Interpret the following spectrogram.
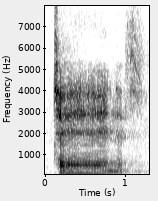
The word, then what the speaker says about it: tennis: El sonido corto de la E, ¿cuál es? T, y de hecho esa es la sílaba tónica, la sílaba que tiene fuerza. T, y la siguiente, la sílaba tónica, la sílaba débil, perdón, es tennis, tennis.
